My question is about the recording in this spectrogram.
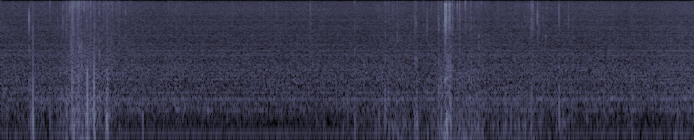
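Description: Near silence: faint low room hum with a few soft laptop key clicks, a small cluster about a second in and one more about five and a half seconds in.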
